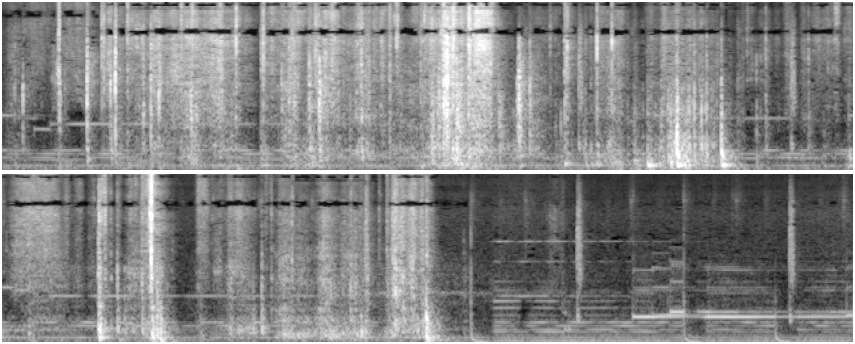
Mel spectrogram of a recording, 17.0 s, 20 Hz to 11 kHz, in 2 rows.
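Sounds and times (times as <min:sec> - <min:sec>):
paper packaging crinkling: 0:00.0 - 0:09.0
box sliding out: 0:10.6 - 0:12.9.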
